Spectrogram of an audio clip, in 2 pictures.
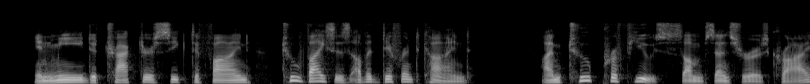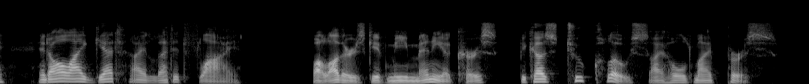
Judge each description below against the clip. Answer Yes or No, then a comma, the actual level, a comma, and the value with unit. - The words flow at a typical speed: Yes, average, 150 wpm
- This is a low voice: Yes, low, 100 Hz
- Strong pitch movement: Yes, wide, 5.7 semitones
